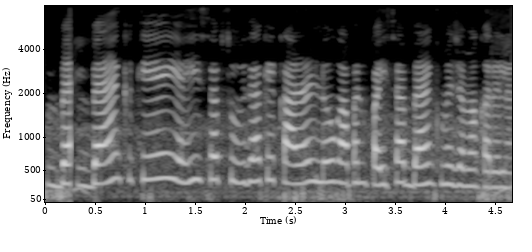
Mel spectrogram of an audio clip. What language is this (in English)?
Bhojpuri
